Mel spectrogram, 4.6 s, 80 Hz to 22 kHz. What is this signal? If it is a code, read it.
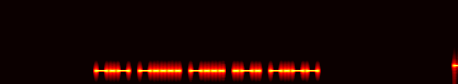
Morse code, heard as a keyed tone, about 31 wpm, 700 Hz. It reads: K6BRY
